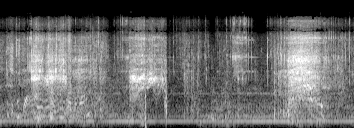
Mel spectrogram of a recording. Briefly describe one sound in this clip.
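A fishing reel whirs as line is handled.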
